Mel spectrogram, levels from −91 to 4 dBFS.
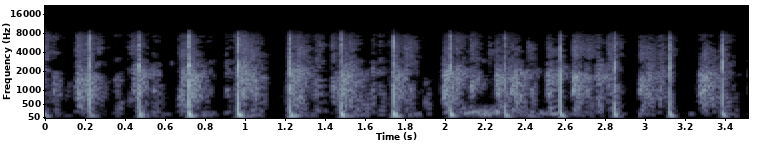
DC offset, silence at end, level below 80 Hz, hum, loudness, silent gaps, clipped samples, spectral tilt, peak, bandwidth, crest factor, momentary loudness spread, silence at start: under 0.1%; 0.1 s; -64 dBFS; none; -32 LUFS; none; under 0.1%; -3 dB/octave; -4 dBFS; 9.4 kHz; 30 dB; 6 LU; 0 s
